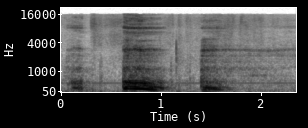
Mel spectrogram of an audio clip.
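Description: A man clearing his throat, in three short voiced bursts, the middle one the loudest and falling in pitch.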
